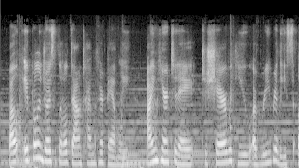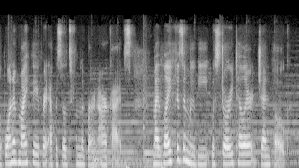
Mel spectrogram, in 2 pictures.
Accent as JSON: {"language": "English", "town": "Toronto", "region": "Ontario", "country": "Canada", "tie": "born or raised there", "said": "living in Toronto, Canada, which is my hometown"}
